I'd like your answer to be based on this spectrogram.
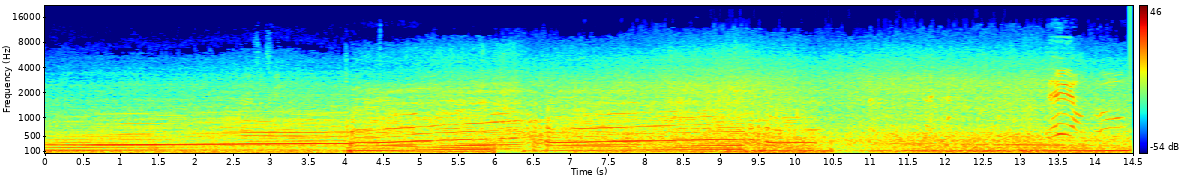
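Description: A V8 car accelerates hard toward 60 mph on a road in Mexico, engine roaring and rising in pitch through several gear shifts, heard from inside the cabin. People talk over it.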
